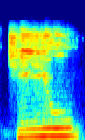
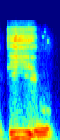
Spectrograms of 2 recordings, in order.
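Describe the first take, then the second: First: It begins with a CH sound. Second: It begins with a plain T sound. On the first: The speaker calls it right. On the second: The speaker calls it wrong.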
